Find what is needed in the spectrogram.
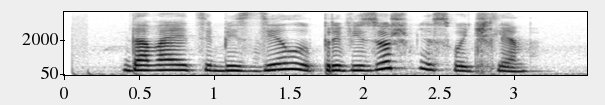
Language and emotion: Russian, neutral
